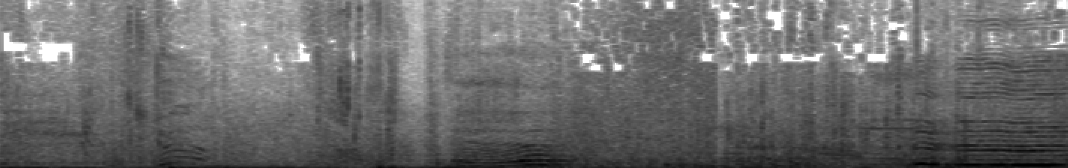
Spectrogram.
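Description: A young woman gasps and whimpers nervously close by.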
